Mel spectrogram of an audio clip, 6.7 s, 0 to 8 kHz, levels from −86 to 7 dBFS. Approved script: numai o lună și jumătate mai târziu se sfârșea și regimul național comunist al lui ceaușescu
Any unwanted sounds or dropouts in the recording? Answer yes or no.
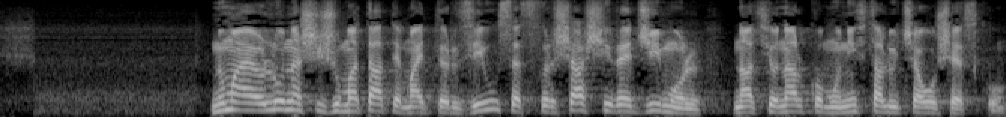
no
